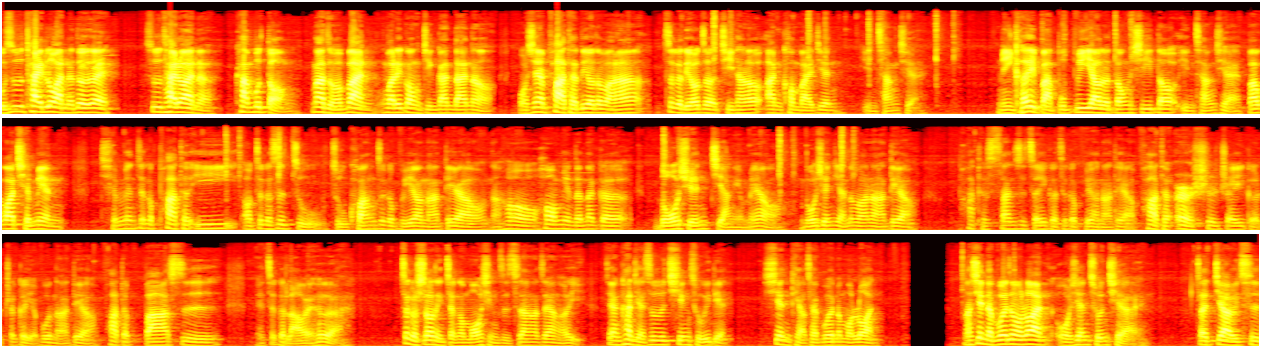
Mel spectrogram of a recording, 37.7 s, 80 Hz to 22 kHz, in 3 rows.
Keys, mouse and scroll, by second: 4.9 scroll up 2, 5.7 click, 6.6 click, 7.1 space, 7.7 click, 8.1 space, 8.4 click, 9.0 click, 9.3 space, 9.7-10.0 scroll down 2, 10.0 click, 10.5 space, 10.9 click, 11.2 space, 12.0-12.6 scroll up 2, 13.1 scroll up 2, 13.7 click, 14.4 click, 14.8 space, 16.1 scroll down 2, 17.3-17.9 scroll down 4, 18.9 click, 19.2 space, 20.0 click, 20.3 space, 20.6 click, 22.2 click, 24.0 click, 26.1 click, 26.8-28.0 middle drag, 28.9 click, 29.6-34.3 middle drag, 34.9-35.3 shift+middle drag, 36.1 click, 37.1 click.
